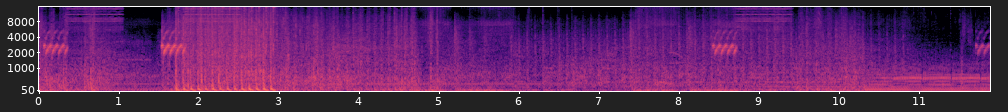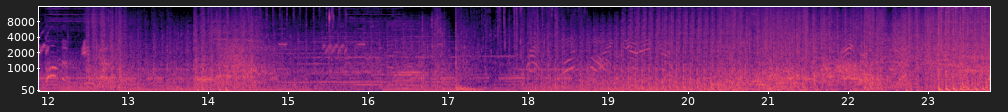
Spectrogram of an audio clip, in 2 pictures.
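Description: Turret fire in the zombie video game Darktide, bursts of rapid shots and mechanical clatter mixed with game noise and occasional players' voices across the span.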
